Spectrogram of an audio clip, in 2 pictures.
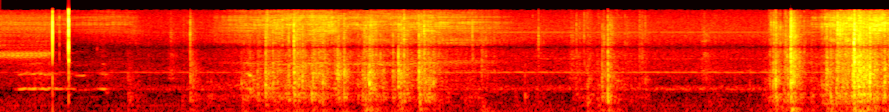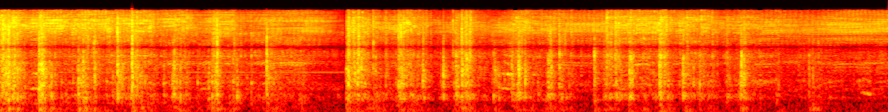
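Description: Rapid clicking and clattering of plastic toy vehicles being handled and rolled over wooden toy track, in three spells of a few seconds each.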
